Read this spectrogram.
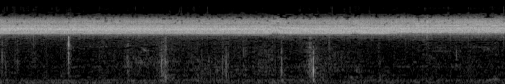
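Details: Cicada in Kanha National Park during the summer months: a loud, unbroken, high buzzing drone held steady throughout, with a few faint soft clicks underneath.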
